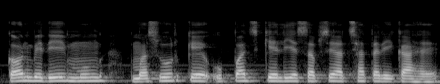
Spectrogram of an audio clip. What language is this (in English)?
Magahi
